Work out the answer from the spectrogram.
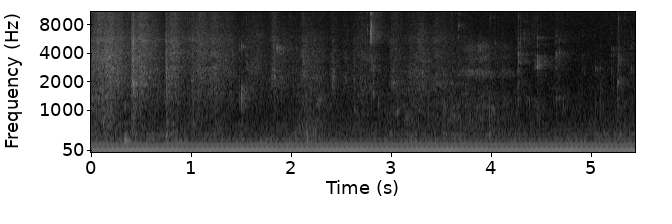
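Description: Soft chewing and mouth clicks from someone eating close to the microphone, over a steady low electrical hum.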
